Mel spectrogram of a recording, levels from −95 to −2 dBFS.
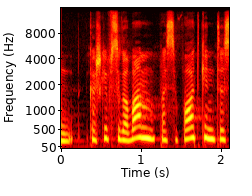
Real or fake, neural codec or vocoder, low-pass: real; none; 14.4 kHz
